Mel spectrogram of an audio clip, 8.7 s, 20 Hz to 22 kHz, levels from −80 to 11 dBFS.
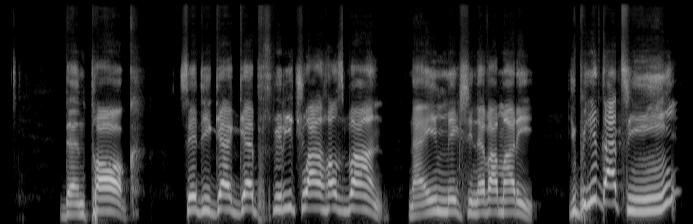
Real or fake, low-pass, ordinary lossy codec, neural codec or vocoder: fake; none; none; autoencoder, 48 kHz, 128 numbers a frame, DAC-VAE, trained on Japanese speech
